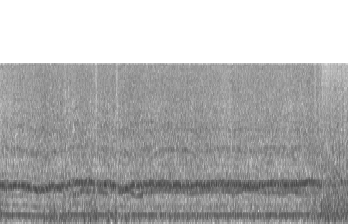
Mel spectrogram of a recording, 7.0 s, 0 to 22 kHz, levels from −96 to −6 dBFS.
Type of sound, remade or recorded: remade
